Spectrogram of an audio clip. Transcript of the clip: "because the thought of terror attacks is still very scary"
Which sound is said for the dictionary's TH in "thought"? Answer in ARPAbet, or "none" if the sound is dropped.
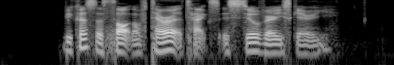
TH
